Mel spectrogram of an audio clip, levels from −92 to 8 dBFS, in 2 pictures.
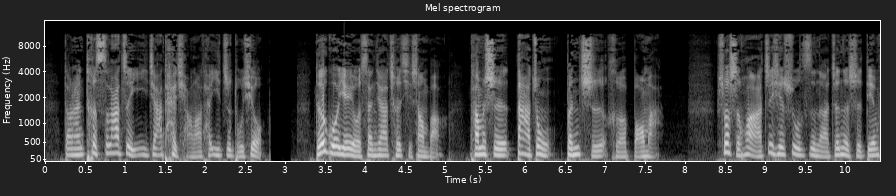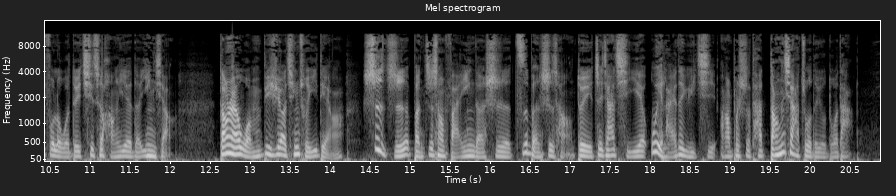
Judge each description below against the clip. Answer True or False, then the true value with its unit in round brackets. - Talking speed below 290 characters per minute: False (300 characters per minute)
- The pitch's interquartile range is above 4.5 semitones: True (5.1 semitones)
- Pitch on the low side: False (150 Hz)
